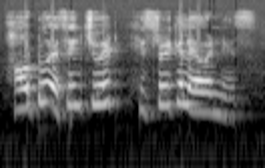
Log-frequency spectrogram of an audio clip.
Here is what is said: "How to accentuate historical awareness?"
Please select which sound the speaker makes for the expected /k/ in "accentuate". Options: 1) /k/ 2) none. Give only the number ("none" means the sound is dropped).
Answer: 2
